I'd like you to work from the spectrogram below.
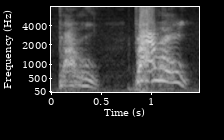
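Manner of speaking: high and loud, a yelled find; spotting a barrel in game; excited shout. Real, not acted. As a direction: shout it out gleefully. Calling out at barrel.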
